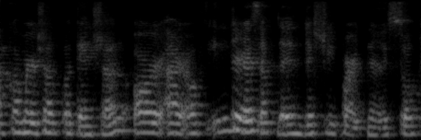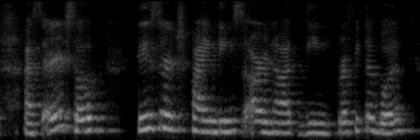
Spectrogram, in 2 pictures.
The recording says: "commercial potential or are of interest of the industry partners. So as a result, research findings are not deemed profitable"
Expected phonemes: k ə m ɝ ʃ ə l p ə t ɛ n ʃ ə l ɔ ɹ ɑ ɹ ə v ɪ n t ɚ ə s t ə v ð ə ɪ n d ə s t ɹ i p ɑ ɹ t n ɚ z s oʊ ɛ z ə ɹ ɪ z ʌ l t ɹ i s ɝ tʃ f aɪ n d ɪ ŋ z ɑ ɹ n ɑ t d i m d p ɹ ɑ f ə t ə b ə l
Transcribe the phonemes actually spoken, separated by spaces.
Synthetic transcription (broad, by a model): k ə m ɝ ʃ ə l p ə t ɛ n ʃ ə l ɔ ɹ ɑ ɹ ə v ɪ n t ɚ ə s t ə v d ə ɪ n d ə s t ɹ i p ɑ ɹ t n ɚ s oʊ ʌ s ə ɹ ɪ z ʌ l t ɹ i s ɝ tʃ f aɪ n d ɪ ŋ s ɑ ɹ n ɑ t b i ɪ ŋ p ɹ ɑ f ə t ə b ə l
